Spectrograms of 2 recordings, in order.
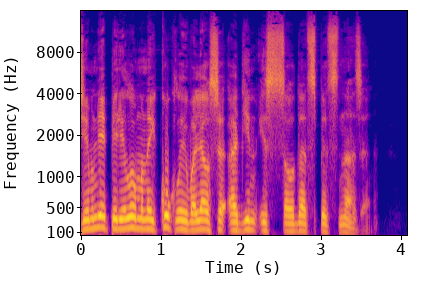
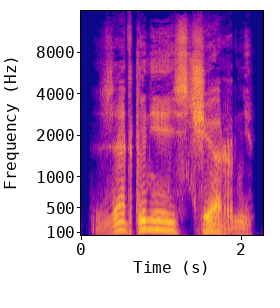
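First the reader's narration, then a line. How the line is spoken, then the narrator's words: Young man's spiteful hiss. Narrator (Russian): злобно прошипел парень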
